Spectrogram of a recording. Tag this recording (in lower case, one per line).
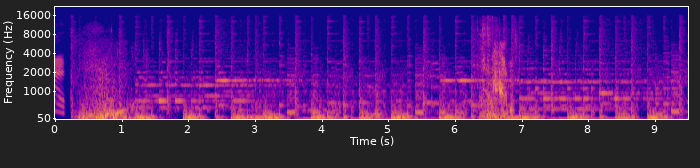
music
